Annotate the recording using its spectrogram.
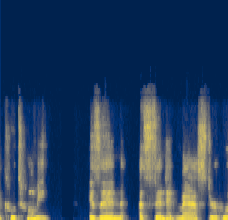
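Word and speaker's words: Koot Hoomi: know let's see ah I did mispronounce it pronounce kutumi k-o-ot hyphen h-u-m-i kutumi is in ascended master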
